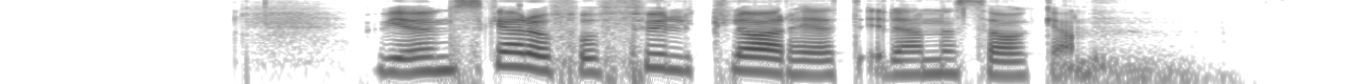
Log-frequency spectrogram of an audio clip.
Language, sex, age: Norwegian, female, 28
